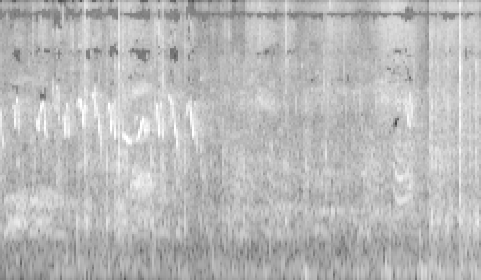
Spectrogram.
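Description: A songbird singing a quick run of short, high chirps for the first couple of seconds, with two more notes about four seconds in, over faint low thumps and rustling.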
